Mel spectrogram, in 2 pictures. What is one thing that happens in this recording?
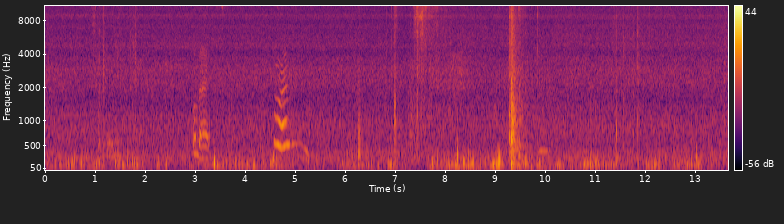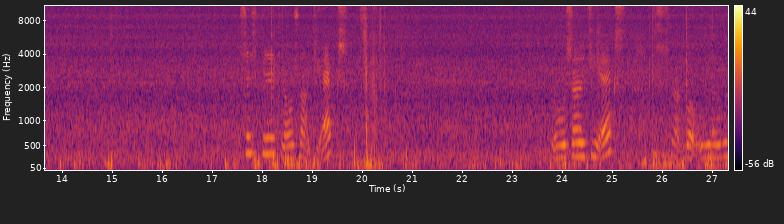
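Trading cards rustle and slap as they are shuffled.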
